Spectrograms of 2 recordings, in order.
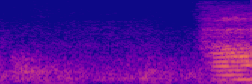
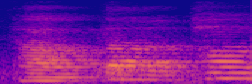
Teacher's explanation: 자, 위치를 따지자면 이쪽에서 나는 소리고요. 앞니 뒤쪽을 한번 혀로 톡 때리고 가는 소리가 잇몸 소리야. 다 한번 발음해. 다를 발음하면 앞니가 앞니의 맨 앞쪽이 앞니 뒤를 톡 하고 치고 가는 거 볼 수 있어요.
